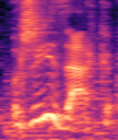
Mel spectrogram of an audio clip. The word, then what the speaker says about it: řízek: Even though they keep up the tradition to buy the carp, many Czechs actually eat řízek for Christmas dinner, which is essentially schnitzel, but impossible for foreigners to pronounce, which makes it an especially Czech dish.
